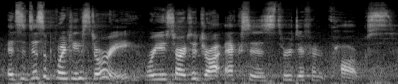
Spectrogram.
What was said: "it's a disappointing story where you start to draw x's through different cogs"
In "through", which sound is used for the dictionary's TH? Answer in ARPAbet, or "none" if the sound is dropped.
TH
